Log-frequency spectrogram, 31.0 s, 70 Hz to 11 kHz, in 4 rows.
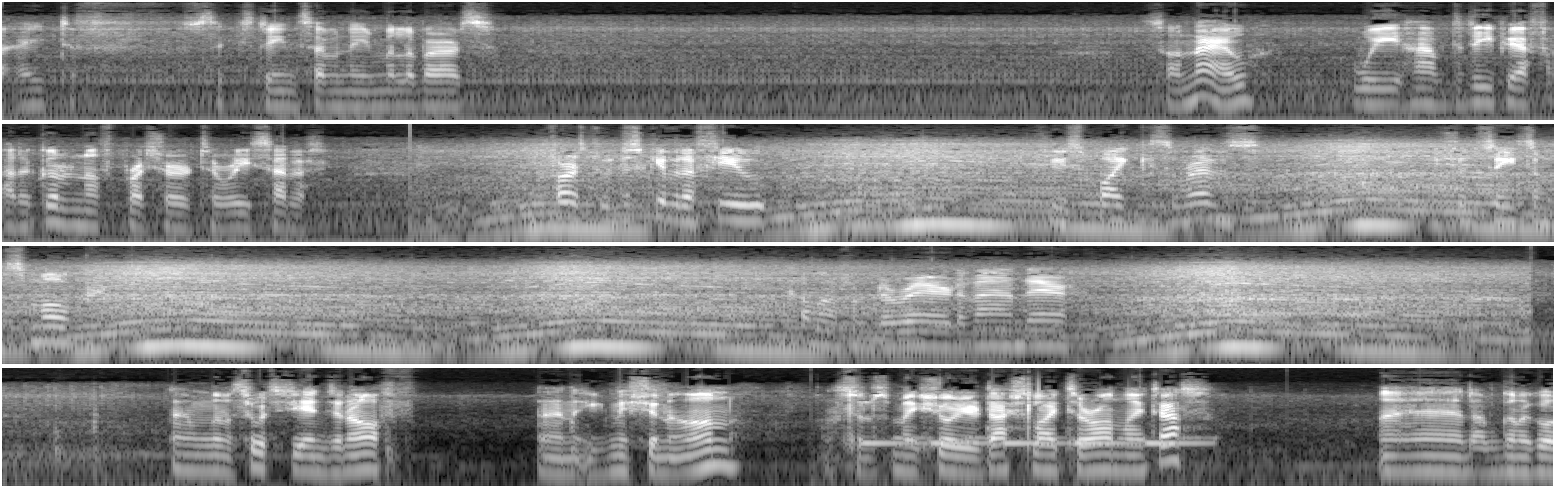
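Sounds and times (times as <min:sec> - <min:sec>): diesel engine idling: 0:00.0 - 0:09.8
diesel engine revving: 0:09.5 - 0:23.2.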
